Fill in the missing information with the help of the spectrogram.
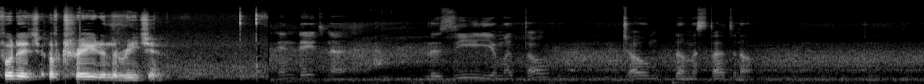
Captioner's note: speaking Amharic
